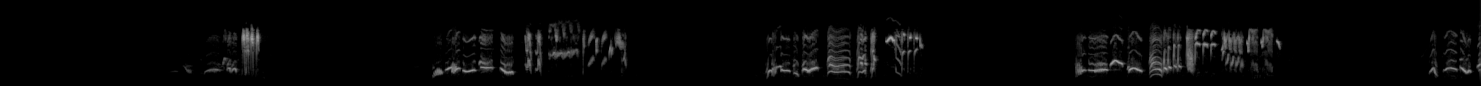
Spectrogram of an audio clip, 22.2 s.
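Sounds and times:
bird song: 2.5s - 4.4s, 6.1s - 9.8s, 11.1s - 14.3s, 15.7s - 19.7s, 21.0s - 22.2s.

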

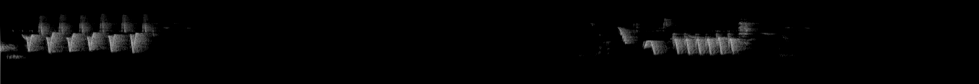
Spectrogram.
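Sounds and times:
Common nightingale song with chirps and rattling series: 0.0s - 1.9s, 5.8s - 8.2s.

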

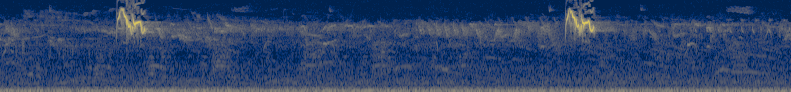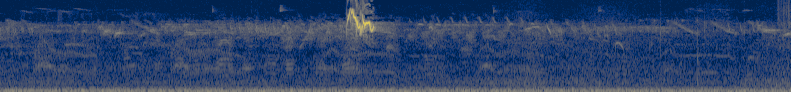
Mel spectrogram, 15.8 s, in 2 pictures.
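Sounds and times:
bird giving short sharp high wavering calls: 0.0s - 15.8s.

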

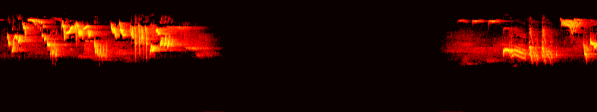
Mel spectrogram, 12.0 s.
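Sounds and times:
European robin singing high phrases of slurred whistles and trills: 0.0s - 4.2s, 9.1s - 11.9s.

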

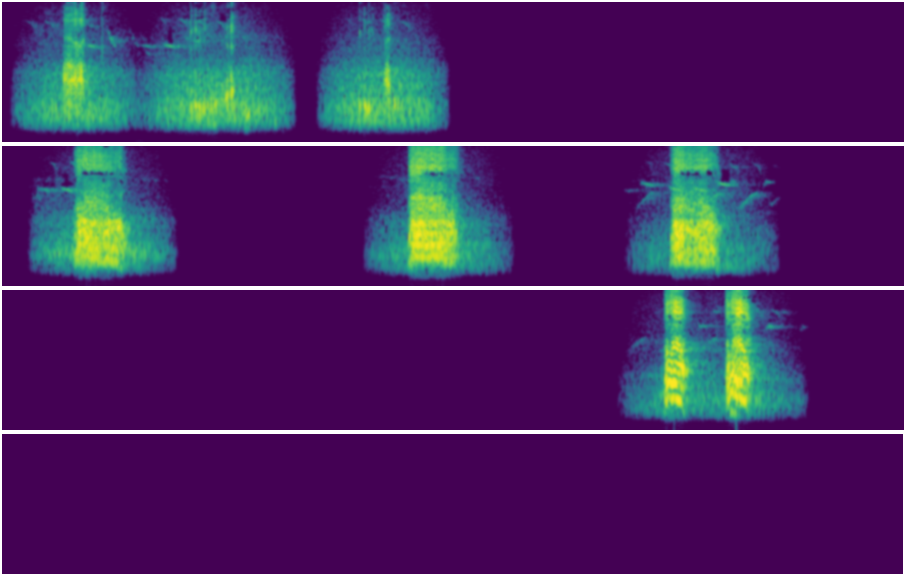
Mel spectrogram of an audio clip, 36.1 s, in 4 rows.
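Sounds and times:
bird giving harsh rasping calls: 0.6s - 1.0s, 3.6s - 4.1s, 9.6s - 10.3s, 13.1s - 13.7s, 15.6s - 16.4s, 24.6s - 25.9s.

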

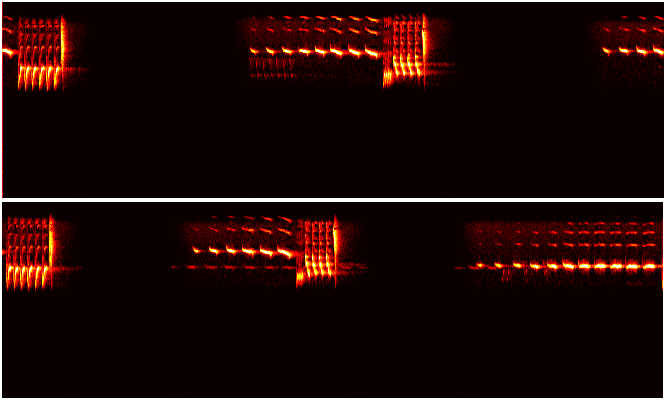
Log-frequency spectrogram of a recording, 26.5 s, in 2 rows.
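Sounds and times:
bird singing: 0.0s - 1.3s, 5.0s - 8.8s, 12.0s - 14.4s, 17.0s - 20.0s, 22.5s - 26.4s.

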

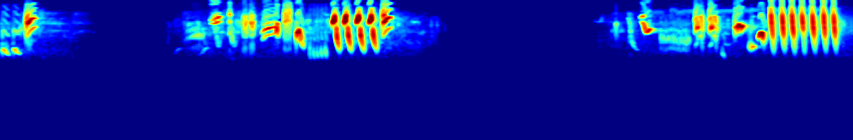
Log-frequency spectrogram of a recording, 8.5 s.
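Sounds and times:
common nightingale song: 0.0s - 1.0s, 1.7s - 4.5s, 6.0s - 8.5s.

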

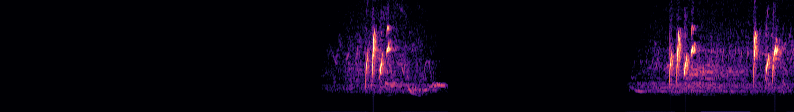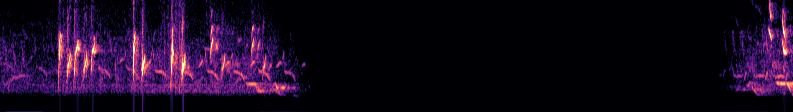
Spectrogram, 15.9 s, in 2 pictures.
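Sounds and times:
bird giving bursts of quick high twittering notes: 3.6s - 4.4s, 6.4s - 11.0s, 15.3s - 15.8s.

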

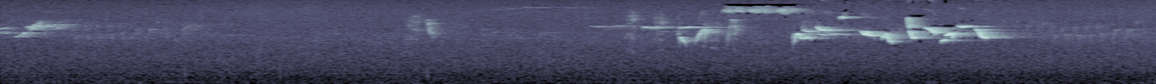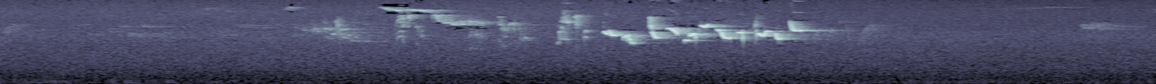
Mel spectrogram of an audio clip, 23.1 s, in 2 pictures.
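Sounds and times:
Eurasian Blackcap singing: 5.9s - 11.4s, 14.5s - 20.1s.

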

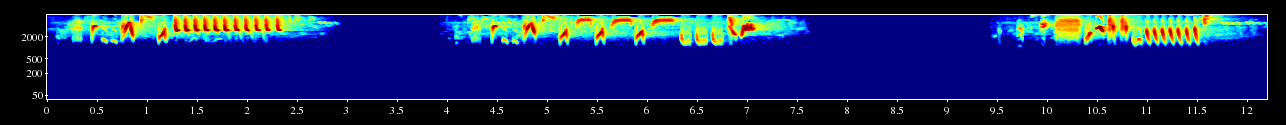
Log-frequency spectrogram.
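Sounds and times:
common nightingale singing: 0.1s - 2.5s, 4.1s - 7.4s, 9.5s - 12.1s.

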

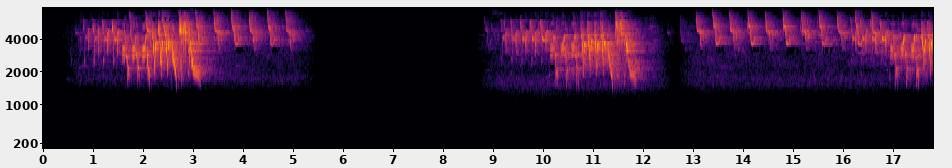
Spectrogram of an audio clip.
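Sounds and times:
bird song of fast descending trill of sharp notes: 0.4s - 5.5s, 8.8s - 17.8s.

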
